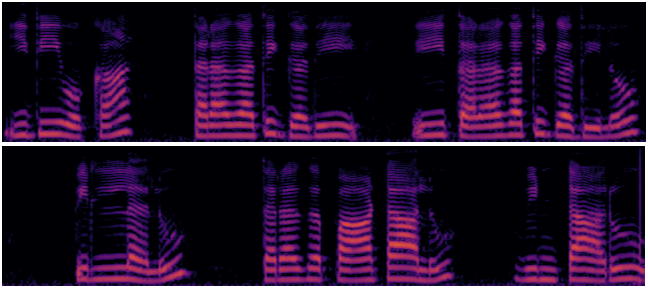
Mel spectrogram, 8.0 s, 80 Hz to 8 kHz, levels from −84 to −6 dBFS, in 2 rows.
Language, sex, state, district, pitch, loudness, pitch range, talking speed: Telugu, female, Telangana, Karimnagar, 220 Hz, -45 LUFS, 215-235 Hz, 80 wpm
